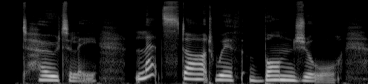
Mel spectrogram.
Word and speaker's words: bonjour: Let's start with bonjour. That on sound is what we call a nasal sound.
